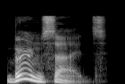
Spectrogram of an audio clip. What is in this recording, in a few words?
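"burnsides", British English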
